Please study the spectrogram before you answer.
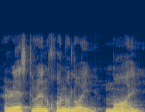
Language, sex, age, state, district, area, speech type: Assamese, male, 30-45, Assam, Sonitpur, rural, spontaneous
